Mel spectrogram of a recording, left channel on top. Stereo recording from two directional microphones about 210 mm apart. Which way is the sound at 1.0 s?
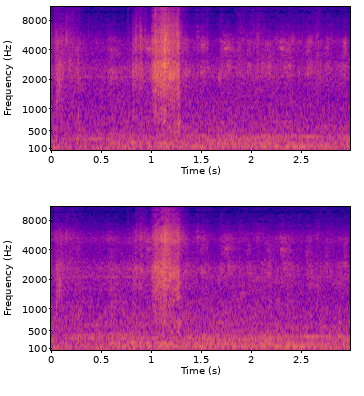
25° left (ahead or behind).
